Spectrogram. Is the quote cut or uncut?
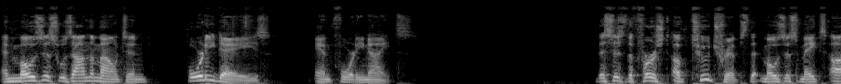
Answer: uncut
